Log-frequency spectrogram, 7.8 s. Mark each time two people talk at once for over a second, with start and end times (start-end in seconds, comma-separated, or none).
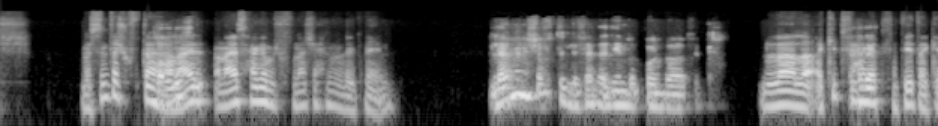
none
